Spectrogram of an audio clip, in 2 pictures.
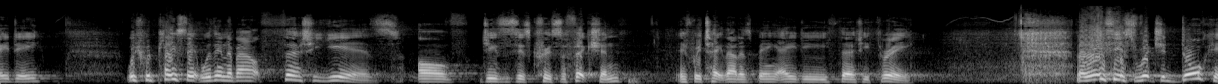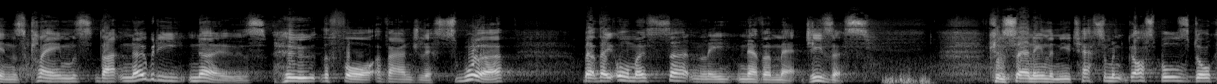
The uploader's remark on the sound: from the 8am service at Highfield Church Southampton, 21st September, 2014.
